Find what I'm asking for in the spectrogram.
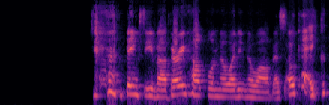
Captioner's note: laughs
